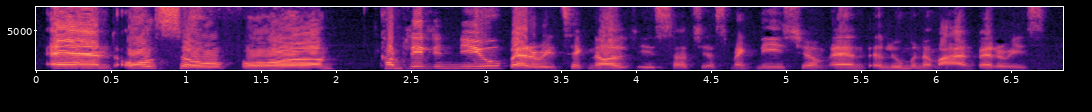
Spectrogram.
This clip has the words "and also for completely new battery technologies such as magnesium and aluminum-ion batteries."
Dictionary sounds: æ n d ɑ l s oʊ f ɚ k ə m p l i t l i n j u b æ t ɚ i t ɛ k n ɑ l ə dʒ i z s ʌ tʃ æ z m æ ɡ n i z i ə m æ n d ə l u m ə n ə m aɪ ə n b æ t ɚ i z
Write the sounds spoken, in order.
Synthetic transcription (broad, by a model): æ n d ɑ l s oʊ f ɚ k ə m p l i t l i n j u b æ t ɚ i t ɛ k n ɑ l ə dʒ i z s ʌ tʃ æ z m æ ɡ n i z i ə m æ n d ə l u m ə n ə m aɪ ə n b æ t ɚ i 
